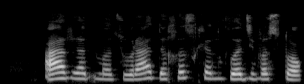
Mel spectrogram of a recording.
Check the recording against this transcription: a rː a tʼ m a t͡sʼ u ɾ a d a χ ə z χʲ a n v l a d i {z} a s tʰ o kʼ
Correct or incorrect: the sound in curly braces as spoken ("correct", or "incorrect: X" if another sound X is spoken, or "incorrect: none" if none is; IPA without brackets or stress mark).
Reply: incorrect: v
